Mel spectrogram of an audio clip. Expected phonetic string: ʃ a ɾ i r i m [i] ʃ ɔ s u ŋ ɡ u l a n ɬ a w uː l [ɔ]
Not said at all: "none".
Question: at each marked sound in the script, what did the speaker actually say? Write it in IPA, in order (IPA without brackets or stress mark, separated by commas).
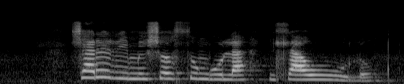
i, ɔ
